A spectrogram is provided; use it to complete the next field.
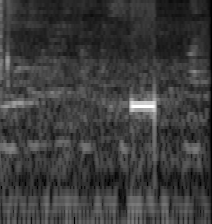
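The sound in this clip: A single short telephone keypad tone on a PABX line, a steady mid-pitched electronic beep lasting about a quarter second. It stands out loudly over faint background hiss.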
